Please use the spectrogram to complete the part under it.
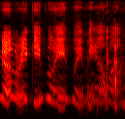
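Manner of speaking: weepy, whimpering, crying, very high. Retelling own past plea to stop being grilled: imitating own past crying. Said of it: "I was crying".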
